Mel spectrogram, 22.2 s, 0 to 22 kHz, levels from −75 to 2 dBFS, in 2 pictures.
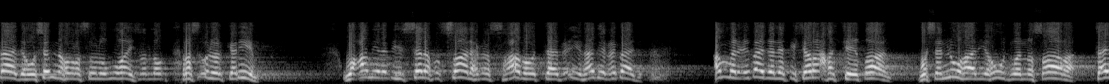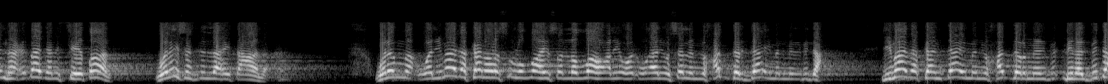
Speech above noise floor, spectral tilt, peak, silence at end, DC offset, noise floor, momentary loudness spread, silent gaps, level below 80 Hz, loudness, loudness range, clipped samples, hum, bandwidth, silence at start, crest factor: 35 dB; -4.5 dB/octave; -2 dBFS; 0 s; under 0.1%; -52 dBFS; 8 LU; none; -78 dBFS; -17 LUFS; 4 LU; under 0.1%; none; 7.6 kHz; 0 s; 16 dB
